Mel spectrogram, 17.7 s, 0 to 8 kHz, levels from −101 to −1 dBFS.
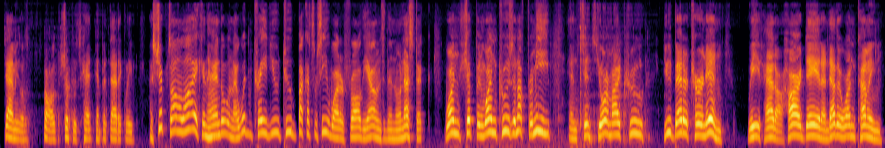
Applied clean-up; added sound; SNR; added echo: neural mask model DeepFilterNet 3.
